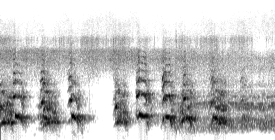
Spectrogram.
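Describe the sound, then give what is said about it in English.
A dog, King, Sergeant Preston's wonder dog, barks loudly, roughly eight sharp, excited barks in quick bursts with a brief pause midway, over a steady faint hiss in the background. “Now back to the days of the gold rush when Sergeant Preston and his wonder dog King battled through storm and snow to preserve law and order as they met the challenge of the Yukon.”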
